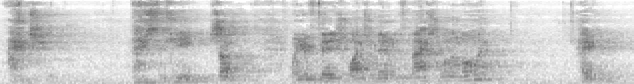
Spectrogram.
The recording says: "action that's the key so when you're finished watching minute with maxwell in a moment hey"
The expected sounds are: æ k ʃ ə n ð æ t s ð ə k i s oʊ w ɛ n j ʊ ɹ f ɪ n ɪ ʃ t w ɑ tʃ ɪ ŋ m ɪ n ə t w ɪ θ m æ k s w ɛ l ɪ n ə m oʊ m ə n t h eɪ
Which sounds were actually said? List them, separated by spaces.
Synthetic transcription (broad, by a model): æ k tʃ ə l ð æ t s ð ə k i s oʊ w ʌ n j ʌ ɹ f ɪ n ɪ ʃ w ɑ tʃ ɪ ŋ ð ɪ ə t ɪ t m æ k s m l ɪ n ə m oʊ m ə n t h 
